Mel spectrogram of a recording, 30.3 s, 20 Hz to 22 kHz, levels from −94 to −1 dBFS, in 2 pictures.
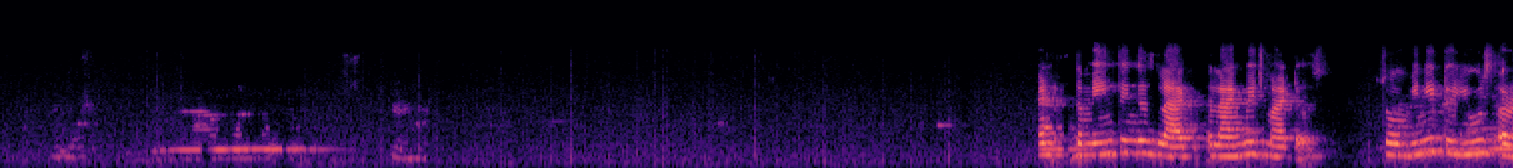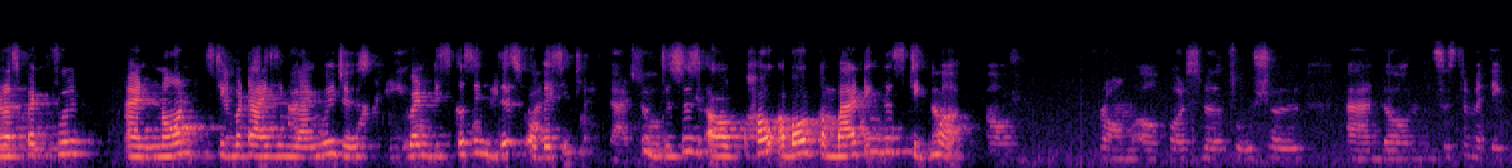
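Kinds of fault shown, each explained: Speech suppressed in double talk: at 1.94–3.04, 10.63–12.55, 13.3–13.54, 14.07–14.84, 16.91–21.28 and 21.82–25.07 s the speech dips, by up to about 40 dB, for around three seconds in the longest stretches. Most likely an echo canceller, unable to separate talkers, turned both down.
Echo leak: at 3.08–3.3 s a faint copy of the speech returns 209 ms late, about 30 dB below it. The loudspeaker side's echo canceller likely left part of its microphone pickup in place, and that residue was sent back.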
